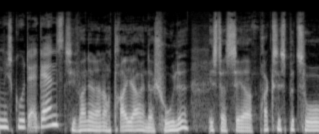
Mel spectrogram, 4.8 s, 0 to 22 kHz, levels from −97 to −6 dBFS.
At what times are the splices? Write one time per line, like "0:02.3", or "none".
0:01.0
0:03.1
